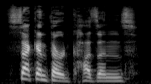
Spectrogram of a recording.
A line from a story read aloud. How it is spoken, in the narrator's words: Lee said impatiently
